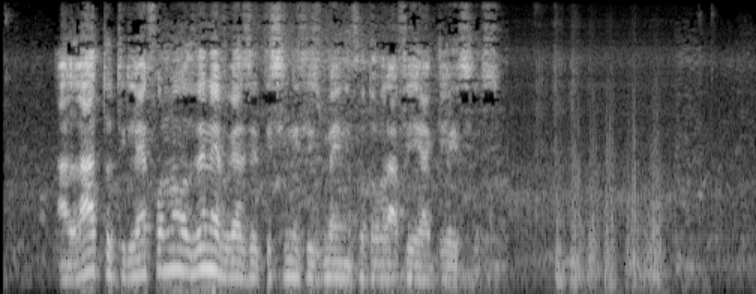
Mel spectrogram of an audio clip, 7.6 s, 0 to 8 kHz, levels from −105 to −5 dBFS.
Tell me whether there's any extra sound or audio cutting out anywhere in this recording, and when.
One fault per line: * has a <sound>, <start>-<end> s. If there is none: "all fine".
* has a laugh, 5.2-6.7 s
